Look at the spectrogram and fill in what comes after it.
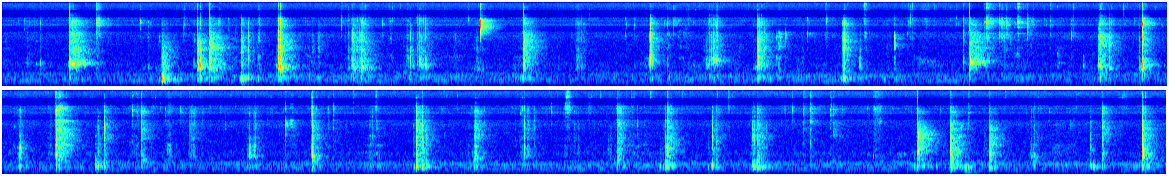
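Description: Close-up crunching and chewing of a chocolate-coated biscuit bar, with sharp dry crunches coming irregularly about once or twice a second.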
